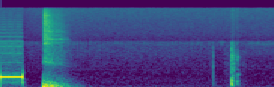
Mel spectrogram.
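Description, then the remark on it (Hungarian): A loud, steady telephone tone sounds briefly and cuts off abruptly, followed by a burst of line noise as if the call connects, then a couple of faint clicks. “Most, ha csörög, úgy vett fel, hogy...”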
